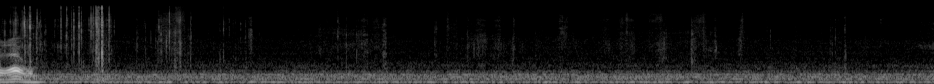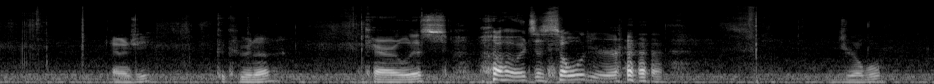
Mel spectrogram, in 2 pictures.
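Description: Trading cards rustle and flick as hands shuffle through them.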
